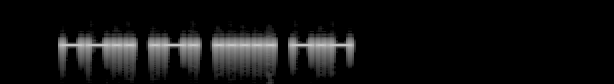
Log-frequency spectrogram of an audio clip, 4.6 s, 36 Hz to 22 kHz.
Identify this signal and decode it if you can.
Morse code, heard as a keyed tone, about 25 wpm, 700 Hz. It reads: ZR5K
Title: DXCC-100 Call Signs - 4 Characters - 25wpm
